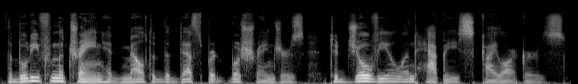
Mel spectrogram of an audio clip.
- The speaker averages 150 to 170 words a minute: Yes, average, 155 wpm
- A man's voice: Yes, male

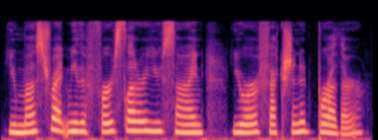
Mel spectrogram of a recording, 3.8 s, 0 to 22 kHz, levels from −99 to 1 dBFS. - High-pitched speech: Yes, high, 240 Hz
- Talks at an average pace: Yes, average, 190 wpm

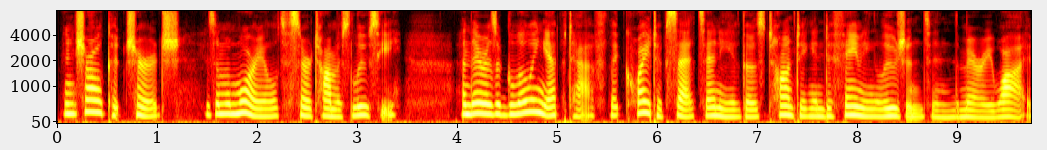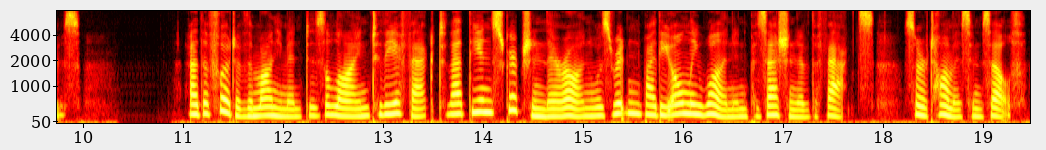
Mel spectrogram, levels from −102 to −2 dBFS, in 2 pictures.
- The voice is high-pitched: Yes, high, 225 Hz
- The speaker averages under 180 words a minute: No, average, 185 wpm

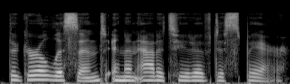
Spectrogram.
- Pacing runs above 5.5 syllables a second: No, 5.2 syllables/s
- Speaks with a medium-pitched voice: Yes, medium, 180 Hz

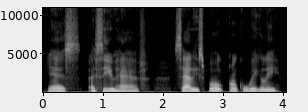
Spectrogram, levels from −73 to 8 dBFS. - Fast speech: No, slow, 135 wpm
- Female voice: Yes, female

